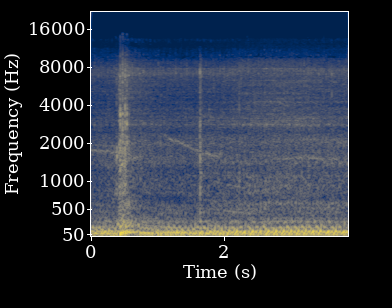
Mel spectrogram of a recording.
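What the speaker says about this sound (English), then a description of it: "What riding this 2020 lowrider S can do at that." A 2020 Harley-Davidson Low Rider S motorcycle runs on the road, a loud, steady low engine rumble with a couple of brief sharp noises over it.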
